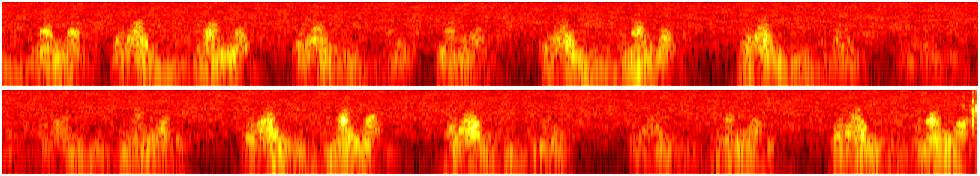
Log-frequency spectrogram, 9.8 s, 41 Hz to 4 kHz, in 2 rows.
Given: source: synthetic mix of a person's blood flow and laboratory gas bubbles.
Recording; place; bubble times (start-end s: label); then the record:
Doppler ultrasound of blood flow; precordium
9.64-9.76 s: bubbles
From the record:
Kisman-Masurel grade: 223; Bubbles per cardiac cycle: several, 3 to 8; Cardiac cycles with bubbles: 10 to 50%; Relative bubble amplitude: loud (0.450 to 0.775); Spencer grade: 2 (many but less than half of the cardiac periods contain bubble signals, singularly or in groups); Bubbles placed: only in the low amplitude regions of the cardiac cycle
